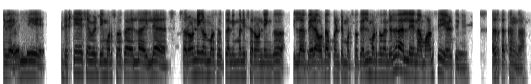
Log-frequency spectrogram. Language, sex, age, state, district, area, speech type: Kannada, male, 18-30, Karnataka, Davanagere, rural, conversation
